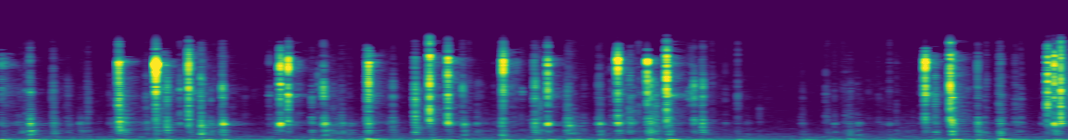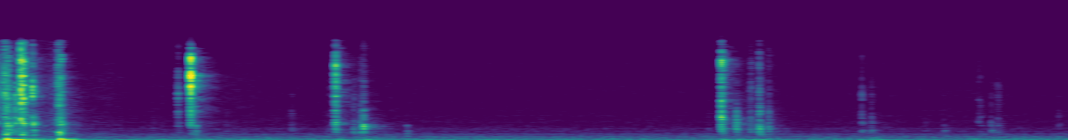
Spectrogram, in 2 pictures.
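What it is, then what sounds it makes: Mechanical keyboard with round plastic keycaps. Moderate fingertip typing on a full-size backlit pink mechanical keyboard with round plastic typewriter-style keycaps. It produces quick, bright clicky keystrokes in dense, uneven bursts over the first six seconds, then sparser isolated clicks over a steady low background rumble.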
